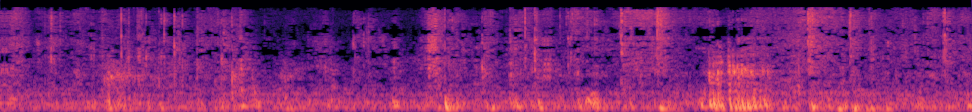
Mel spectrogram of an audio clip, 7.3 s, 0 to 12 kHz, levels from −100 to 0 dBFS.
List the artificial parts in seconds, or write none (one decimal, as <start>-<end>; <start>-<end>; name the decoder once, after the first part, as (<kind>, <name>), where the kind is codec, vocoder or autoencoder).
0.0-1.3 (vocoder, BigVGAN v2); 4.1-5.4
